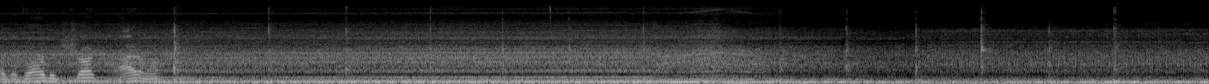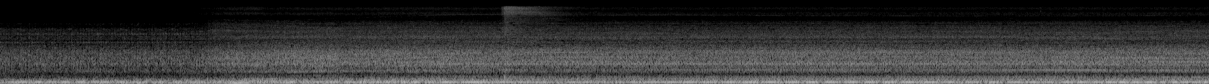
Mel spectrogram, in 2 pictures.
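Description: A truck's vacuum engine roars steadily nearby.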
